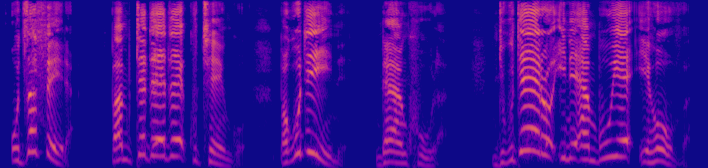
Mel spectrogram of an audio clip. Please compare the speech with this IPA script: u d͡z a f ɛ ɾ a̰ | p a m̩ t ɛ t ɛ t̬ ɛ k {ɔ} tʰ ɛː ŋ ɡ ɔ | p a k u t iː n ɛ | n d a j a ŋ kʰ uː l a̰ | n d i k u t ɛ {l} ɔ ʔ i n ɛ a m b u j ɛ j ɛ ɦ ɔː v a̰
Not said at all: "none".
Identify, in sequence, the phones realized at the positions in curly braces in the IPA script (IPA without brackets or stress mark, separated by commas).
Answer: u, ɾ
